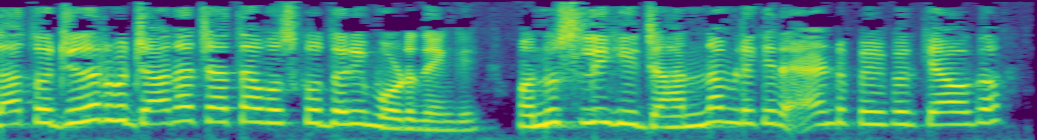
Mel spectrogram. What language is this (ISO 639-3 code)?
urd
